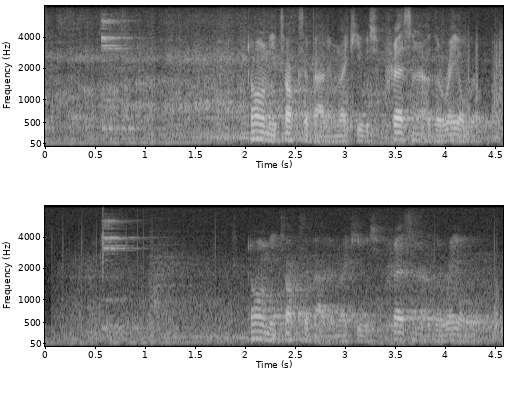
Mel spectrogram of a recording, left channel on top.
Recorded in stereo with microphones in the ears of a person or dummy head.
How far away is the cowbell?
About 2.5 m.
